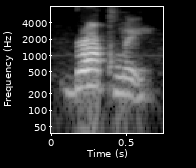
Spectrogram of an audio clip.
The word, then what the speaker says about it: broccoli: do you pronounce that broccoli probably broccoli broccoli is spanish broccoli exactly yeah because the stress is on the first one broccoli broccoli broccoli berkeley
